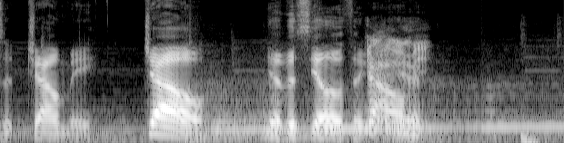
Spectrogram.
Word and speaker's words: Xiaomi: This guy pronounces it Xiaomi.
